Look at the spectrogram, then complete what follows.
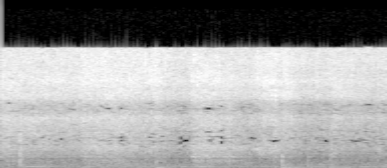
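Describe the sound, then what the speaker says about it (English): Low-carb pizza burger patties fry in a pan on medium-high heat, giving a constant broadband sizzle and hiss with faint pops, close and steady throughout, no voices. "we're just going to pan fry these on medium high"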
